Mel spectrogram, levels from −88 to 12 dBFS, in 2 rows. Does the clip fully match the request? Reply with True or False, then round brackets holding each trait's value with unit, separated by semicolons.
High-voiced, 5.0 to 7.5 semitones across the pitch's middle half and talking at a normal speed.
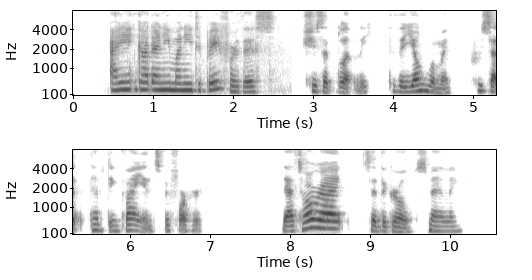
True (200 Hz; 5.5 semitones; 170 wpm)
